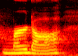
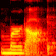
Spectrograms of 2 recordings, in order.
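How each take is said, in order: First: The name has its usual, standard pronunciation. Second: The name has a local, regional pronunciation. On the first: The speaker calls it wrong. "and not Murdaugh" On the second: The speaker calls it right. "but Murdoch ... some local accent thing"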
